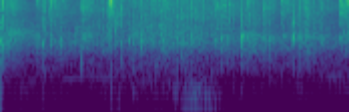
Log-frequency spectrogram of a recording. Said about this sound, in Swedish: Jag tänkte, vi tar en ny applåd här för den här panelen.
